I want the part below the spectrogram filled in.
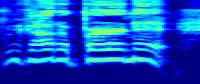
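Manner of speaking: high, loud urgent plea; grossed-out players. Retold or imitated. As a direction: demand it be burned. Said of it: "they're like".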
